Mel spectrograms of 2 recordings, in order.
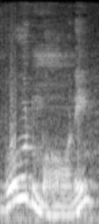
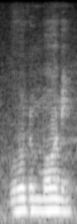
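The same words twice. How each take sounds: First: It is said with a questioning tune. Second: It is said as a plain statement. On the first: The speaker is asking how the listener is. "when I change my tone, I say good morning, I'll be asking a question" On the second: The speaker is wishing the listener a good morning. "that is a statement"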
